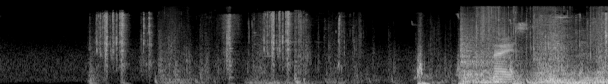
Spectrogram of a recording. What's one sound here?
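A pickaxe strikes metal in quick, sharp blows.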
